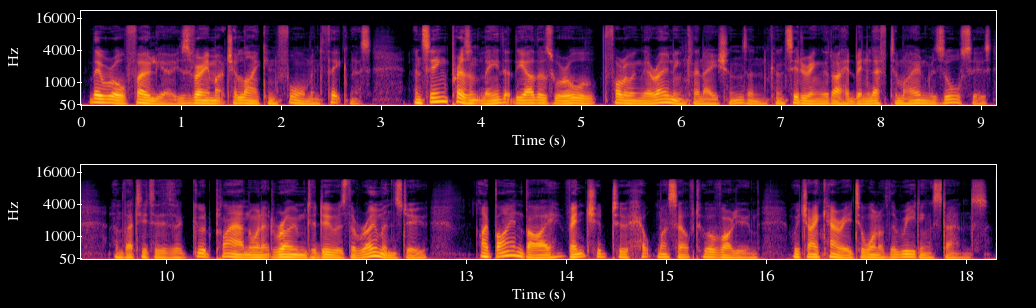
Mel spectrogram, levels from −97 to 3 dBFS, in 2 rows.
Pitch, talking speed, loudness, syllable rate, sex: 110 Hz, 230 wpm, -18 LUFS, 6.0 syllables/s, male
